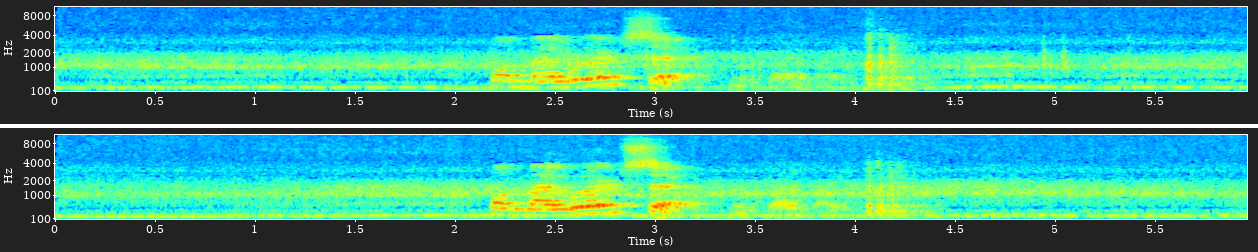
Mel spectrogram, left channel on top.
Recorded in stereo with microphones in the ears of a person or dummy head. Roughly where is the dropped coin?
Left.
